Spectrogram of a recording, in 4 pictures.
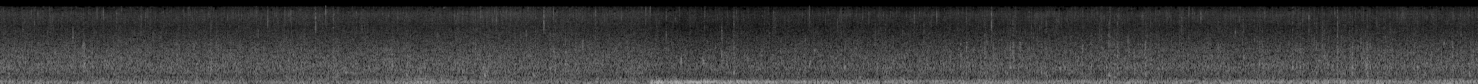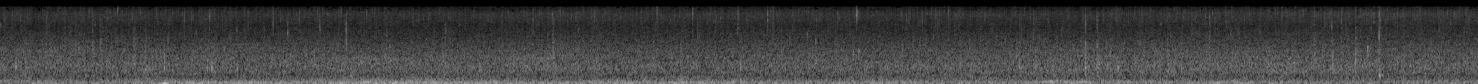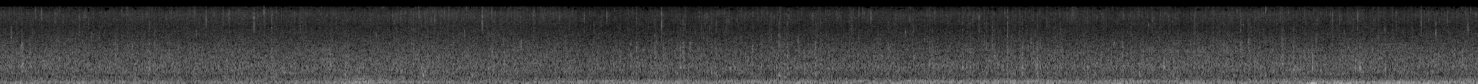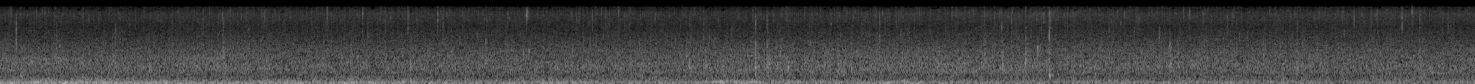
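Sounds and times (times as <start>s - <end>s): steady rain hiss: 0.0s - 59.0s
raindrops ticking on a surface: 0.1s - 59.0s.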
